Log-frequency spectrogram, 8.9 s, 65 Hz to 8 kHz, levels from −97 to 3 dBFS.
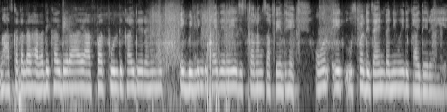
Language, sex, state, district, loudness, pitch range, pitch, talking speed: Hindi, female, Goa, North and South Goa, -19 LUFS, 180-190 Hz, 185 Hz, 230 wpm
